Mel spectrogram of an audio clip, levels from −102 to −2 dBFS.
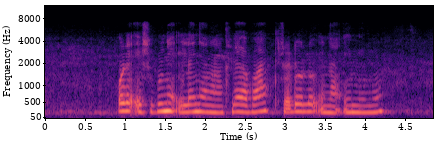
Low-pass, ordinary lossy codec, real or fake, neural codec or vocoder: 7.2 kHz; none; fake; codec, 16 kHz, 8 kbps, FreqCodec, smaller model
